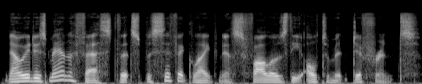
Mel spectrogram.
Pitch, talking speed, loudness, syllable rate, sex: 110 Hz, 155 wpm, -18 LUFS, 5.9 syllables/s, male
